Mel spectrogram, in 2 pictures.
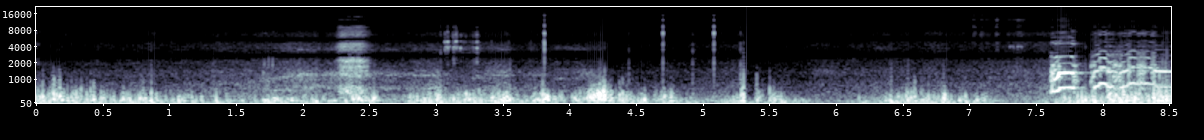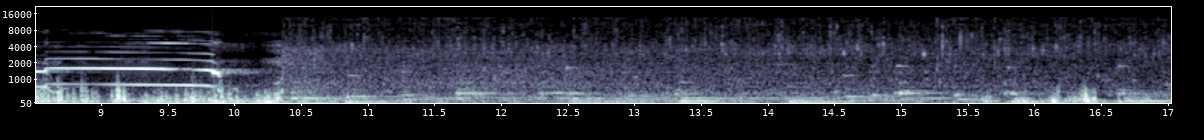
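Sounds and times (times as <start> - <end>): rooster crowing: 7.6 - 10.1.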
